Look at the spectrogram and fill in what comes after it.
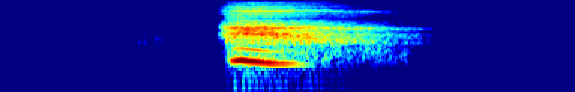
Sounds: Sigh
